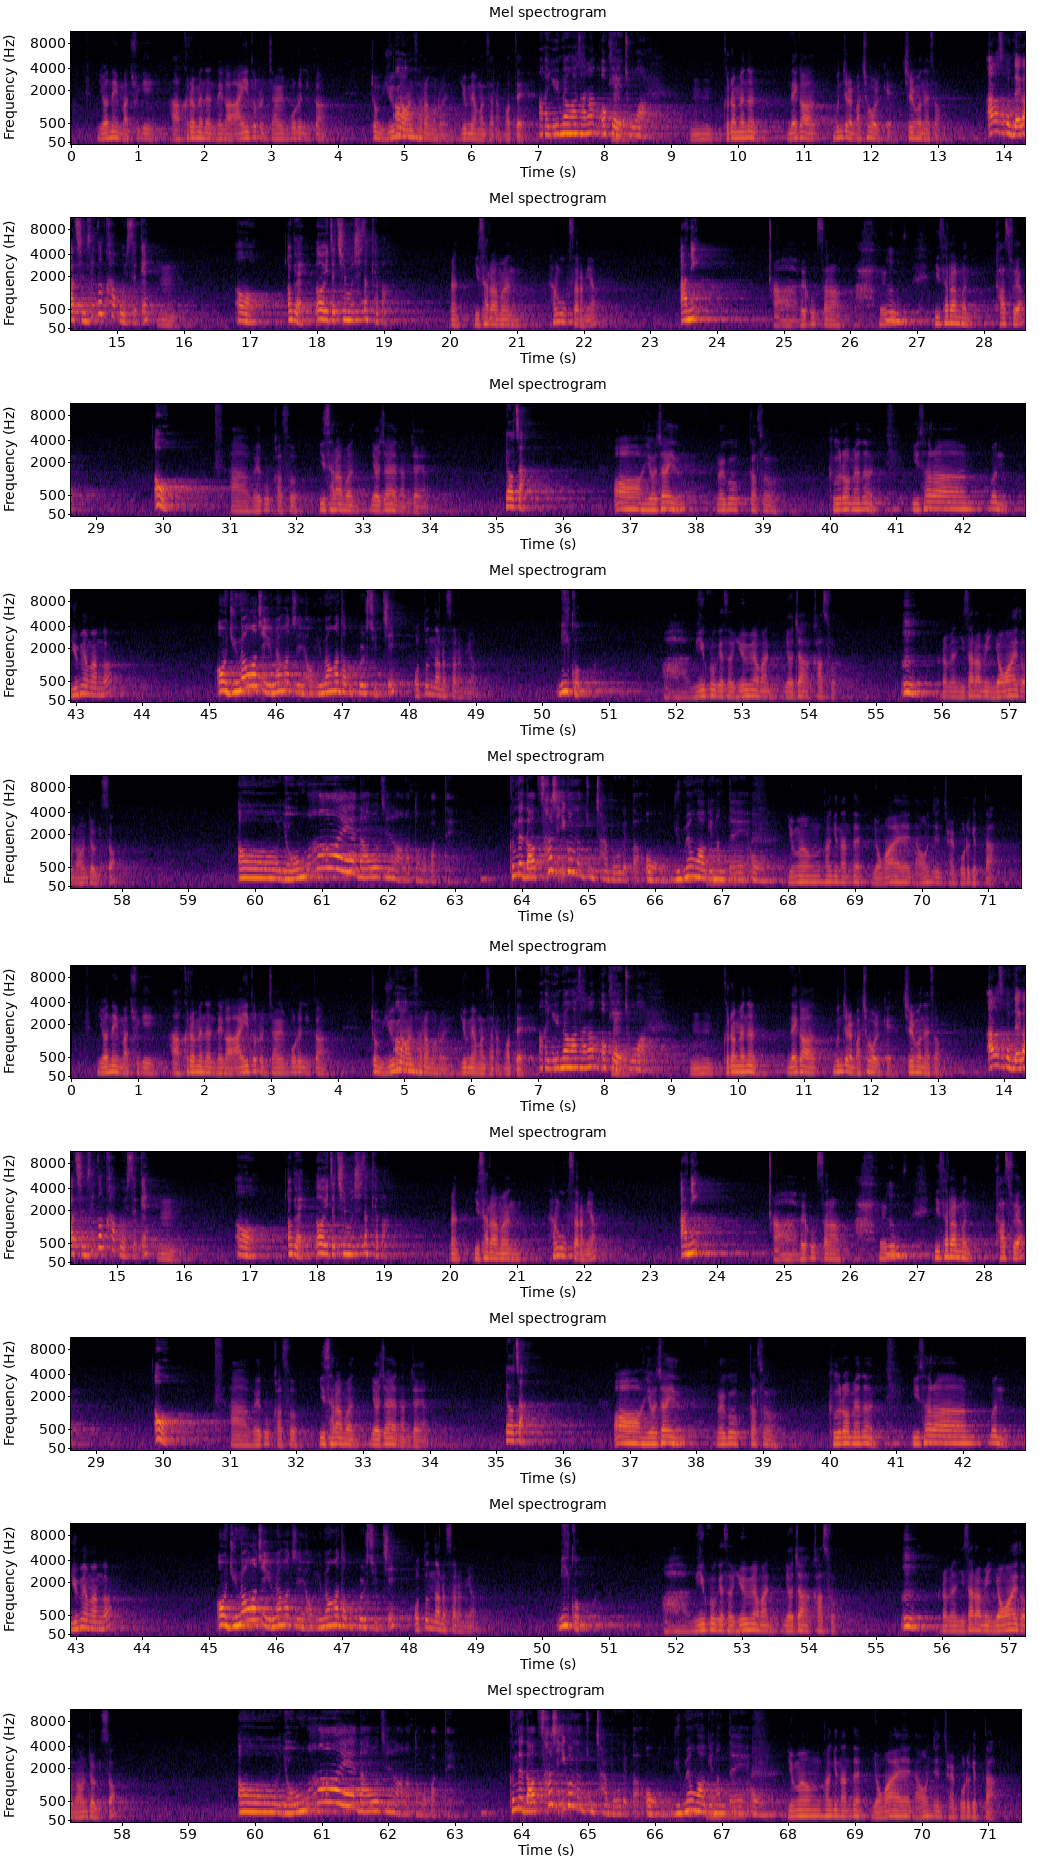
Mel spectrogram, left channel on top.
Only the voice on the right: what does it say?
연예인 맞추기. 아, 그러면은 내가 아이돌은 잘 모르니까 좀 유명한
사람으로 해. 유명한 사람. 어때?
음.
음. 그러면은 내가 문제를 맞춰 볼게. 질문해서.
음.
그러면 이 사람은 한국 사람이야?
아, 외국 사람. 아, 외국
이 사람은 가수야?
아, 외국 가수. 이 사람은 여자야, 남자야?
아, 여자인 외국 가수. 그러면은 이 사람은 유명한가?
어떤 나라 사람이야?
아, 미국에서 유명한 여자 가수.
그러면 이 사람이 영화에도 나온 적 있어?
음,
유명하긴 한데 영화에 나온지는 잘 모르겠다.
